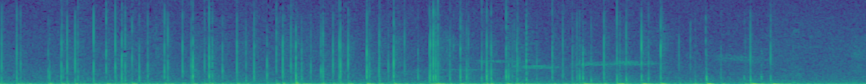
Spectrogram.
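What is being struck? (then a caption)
Clear plastic pouch of gel beads. A flat, clear plastic pouch of teal gel beads resting on top of a microphone is scratched and tapped with long nails. The result is a dense run of muffled low thumps and rumble from the pouch pressing on the mic, with sharp, bright clicks and scrapes scattered throughout.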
